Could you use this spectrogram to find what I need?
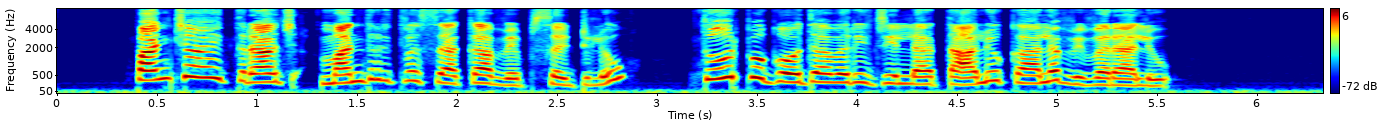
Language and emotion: Telugu, neutral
